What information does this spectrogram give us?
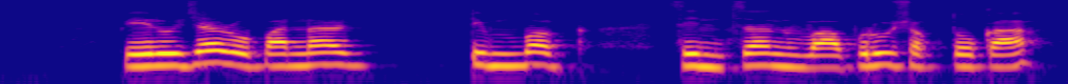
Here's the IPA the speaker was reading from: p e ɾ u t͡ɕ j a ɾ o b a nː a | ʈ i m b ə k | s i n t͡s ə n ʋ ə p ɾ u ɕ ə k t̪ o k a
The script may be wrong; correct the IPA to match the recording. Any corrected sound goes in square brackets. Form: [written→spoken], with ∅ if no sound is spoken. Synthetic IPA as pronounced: p e ɾ u t͡ɕ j a ɾ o [b→p] a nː a | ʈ i m b ə k | s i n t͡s ə n ʋ [ə→a] p ɾ u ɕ ə k t̪ o k a

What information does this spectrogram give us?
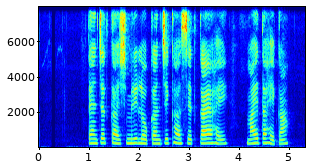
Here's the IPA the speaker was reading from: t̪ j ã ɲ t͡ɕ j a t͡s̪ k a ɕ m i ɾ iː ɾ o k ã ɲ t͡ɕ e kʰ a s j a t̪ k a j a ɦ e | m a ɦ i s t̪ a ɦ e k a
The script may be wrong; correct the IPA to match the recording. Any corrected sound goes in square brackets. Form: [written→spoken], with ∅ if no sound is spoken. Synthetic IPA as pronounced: t̪ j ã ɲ t͡ɕ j a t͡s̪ k a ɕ m i ɾ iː [ɾ→l] o k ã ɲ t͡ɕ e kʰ a s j [a→e] t̪ k a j a ɦ e | m a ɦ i [s→∅] t̪ a ɦ e k a

